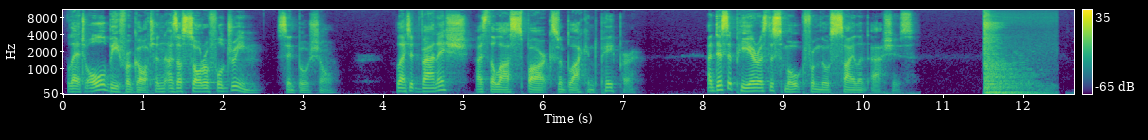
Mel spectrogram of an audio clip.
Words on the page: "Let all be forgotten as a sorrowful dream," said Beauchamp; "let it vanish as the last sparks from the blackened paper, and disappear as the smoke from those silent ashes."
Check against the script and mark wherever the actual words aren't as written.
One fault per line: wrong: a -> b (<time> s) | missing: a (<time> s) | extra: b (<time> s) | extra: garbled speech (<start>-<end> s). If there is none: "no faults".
missing: from (6.2 s)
